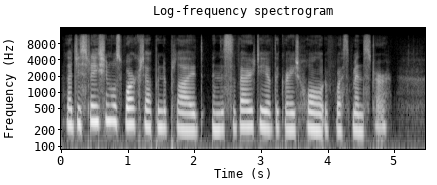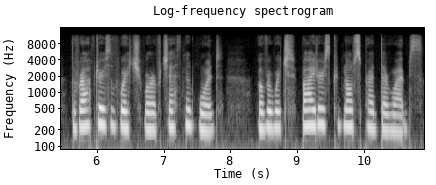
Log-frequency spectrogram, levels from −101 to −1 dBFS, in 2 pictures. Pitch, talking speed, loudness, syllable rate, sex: 225 Hz, 170 wpm, -19 LUFS, 4.9 syllables/s, female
